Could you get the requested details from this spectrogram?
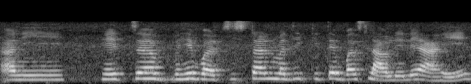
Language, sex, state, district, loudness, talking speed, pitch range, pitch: Marathi, female, Maharashtra, Aurangabad, -16 LUFS, 140 wpm, 215-260 Hz, 240 Hz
